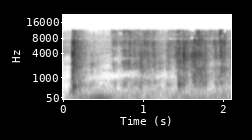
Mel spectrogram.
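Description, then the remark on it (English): Busy rustling and clattering of small objects being shuffled and pushed around, with a couple of sharper crunchy bursts; it sounds like a hand rummaging through a pile of little toys. “Whole load of little toys.”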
